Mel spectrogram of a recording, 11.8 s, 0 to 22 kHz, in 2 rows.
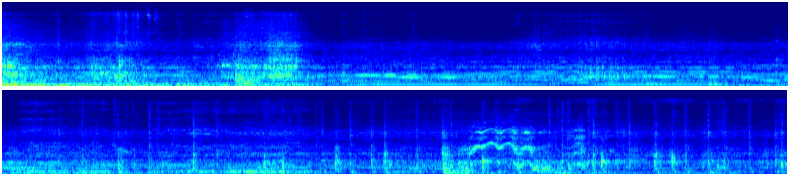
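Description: In The Witcher 3, a horse whinnies loudly and snorts while hooves clop along steadily, the neighs rising over continuous rustling and rumbling ambience.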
